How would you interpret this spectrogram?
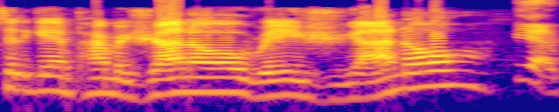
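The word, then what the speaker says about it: Reggiano: Yes, but how do I pronounce it again? Parmesano. Reano. Yeah, Reano.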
